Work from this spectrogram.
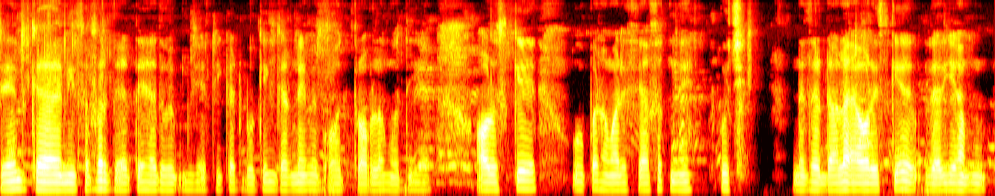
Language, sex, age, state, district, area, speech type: Urdu, male, 30-45, Bihar, Khagaria, rural, spontaneous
